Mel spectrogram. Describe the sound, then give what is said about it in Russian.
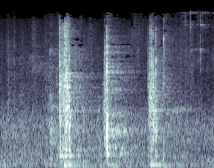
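A key taken from the wall locks a classroom door: three short metallic clicks and rattles at an uneven pace, with quiet between them. “Сняв со стены ключ, закрывает дверь.”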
